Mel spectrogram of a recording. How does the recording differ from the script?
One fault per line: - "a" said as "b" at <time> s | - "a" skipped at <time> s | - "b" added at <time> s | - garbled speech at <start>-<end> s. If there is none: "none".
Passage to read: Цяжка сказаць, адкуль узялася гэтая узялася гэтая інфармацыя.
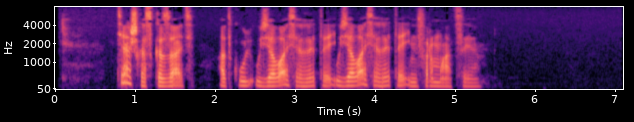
none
